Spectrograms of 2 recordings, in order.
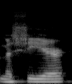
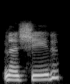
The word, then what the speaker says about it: Nasheed: like this man name Tariq Nashir. Did I say his name right? Tariq Nasheed.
